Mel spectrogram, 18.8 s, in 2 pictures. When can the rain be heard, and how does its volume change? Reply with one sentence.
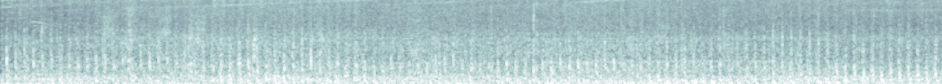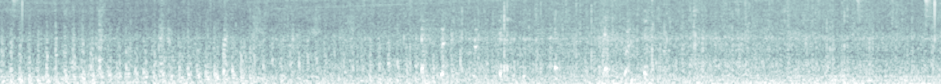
The rain can be heard from 0.0 to 18.8 s, getting louder.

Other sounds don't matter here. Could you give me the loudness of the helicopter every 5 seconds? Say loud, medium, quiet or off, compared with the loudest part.
loud, loud, loud, medium.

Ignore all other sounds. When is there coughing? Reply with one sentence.
You can hear the coughing from 13.6 to 16.1 s.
